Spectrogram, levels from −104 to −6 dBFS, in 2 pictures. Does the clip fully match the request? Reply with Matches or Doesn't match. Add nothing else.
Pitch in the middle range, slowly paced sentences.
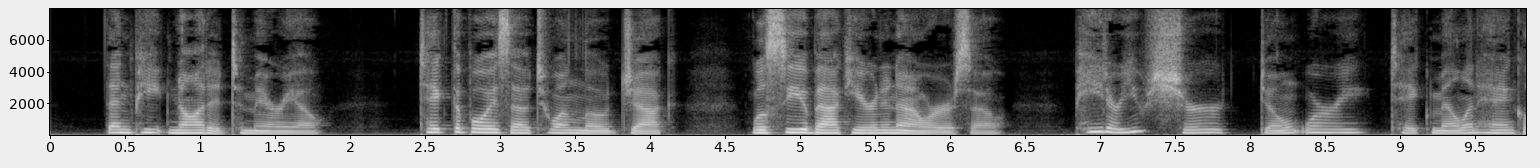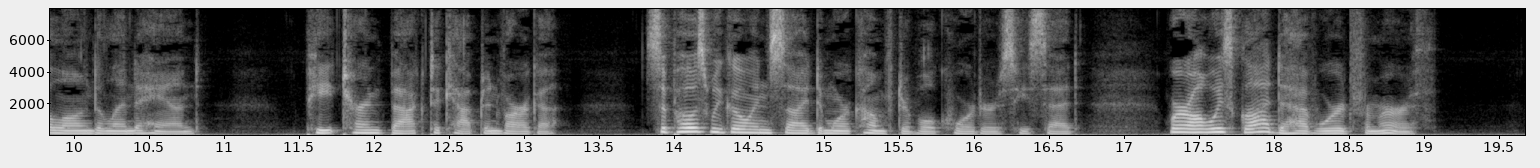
Doesn't match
